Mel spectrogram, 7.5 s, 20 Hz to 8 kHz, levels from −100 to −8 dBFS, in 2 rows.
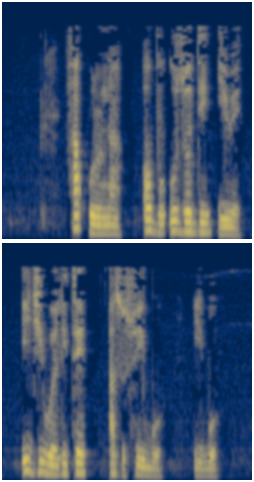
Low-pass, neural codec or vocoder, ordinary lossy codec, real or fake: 7.2 kHz; none; MP3, 24 kbps; real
